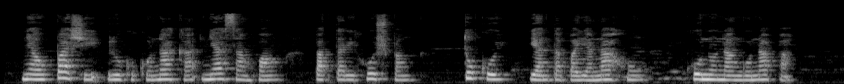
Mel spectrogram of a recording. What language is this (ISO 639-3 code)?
qup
